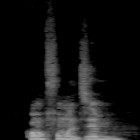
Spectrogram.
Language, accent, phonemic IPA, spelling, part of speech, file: French, Canada, /kɔ̃.fɔ̃.dim/, confondîmes, verb, LL-Q150 (fra)-confondîmes.wav
- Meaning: first-person plural past historic of confondre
